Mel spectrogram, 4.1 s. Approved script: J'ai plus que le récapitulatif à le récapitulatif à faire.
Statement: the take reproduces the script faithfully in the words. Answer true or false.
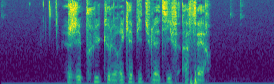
false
